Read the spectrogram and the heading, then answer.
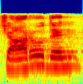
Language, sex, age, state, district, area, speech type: Punjabi, male, 60+, Punjab, Rupnagar, rural, spontaneous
